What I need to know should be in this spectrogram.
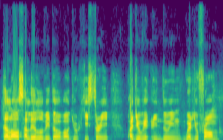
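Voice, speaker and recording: A man hosts a relaxed live interview in non-native English. His voice sits in the middle range, and he speaks encouragingly, with phrasing that shows English is his second language. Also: medium pitch, moderate pace. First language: not English. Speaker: host, interviewer. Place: community tech workspace, live event.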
